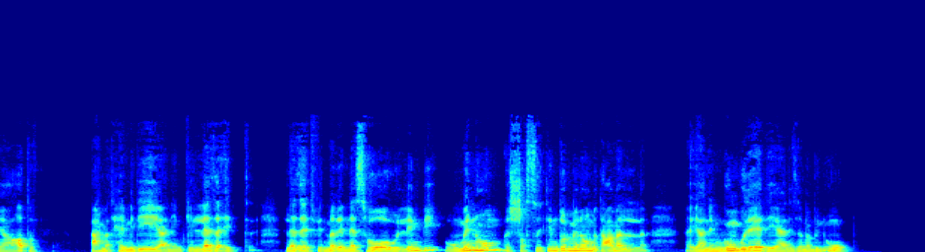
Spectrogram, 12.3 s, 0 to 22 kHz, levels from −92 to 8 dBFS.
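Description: A speech recording with no audible technical faults.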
